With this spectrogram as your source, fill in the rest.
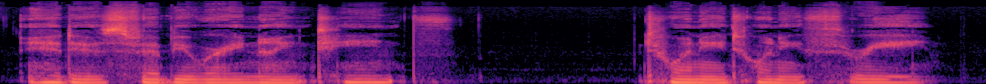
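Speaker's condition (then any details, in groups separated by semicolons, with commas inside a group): No condition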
